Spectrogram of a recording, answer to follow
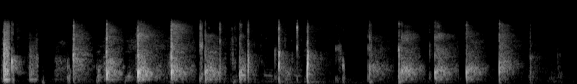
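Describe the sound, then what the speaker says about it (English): Participants in an online meeting clap over their unmuted microphones after a talk, giving irregular, sparse, separate hand claps from a few close sources, with gaps between them. "Could everyone unmute their microphones and give Tristan a round of applause?"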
